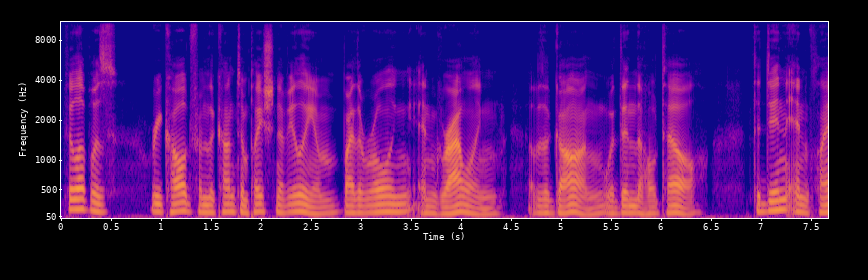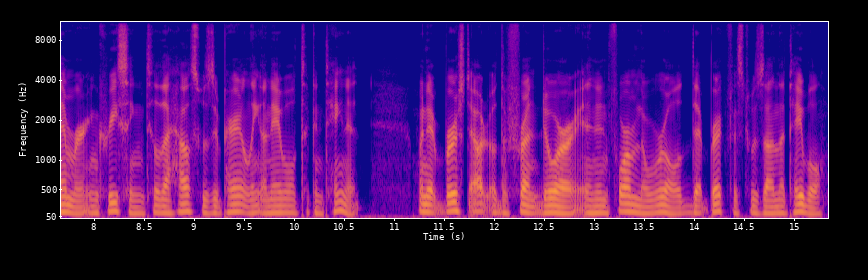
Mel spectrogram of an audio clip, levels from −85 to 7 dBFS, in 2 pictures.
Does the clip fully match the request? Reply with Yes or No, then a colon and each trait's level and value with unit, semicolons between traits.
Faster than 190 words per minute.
Yes: average, 200 wpm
